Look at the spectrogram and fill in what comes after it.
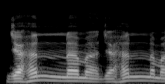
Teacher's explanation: নুনের উপরে তাসদীদ ওয়াজিব গুন্না, গুন্না হবে জাহান্নামা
